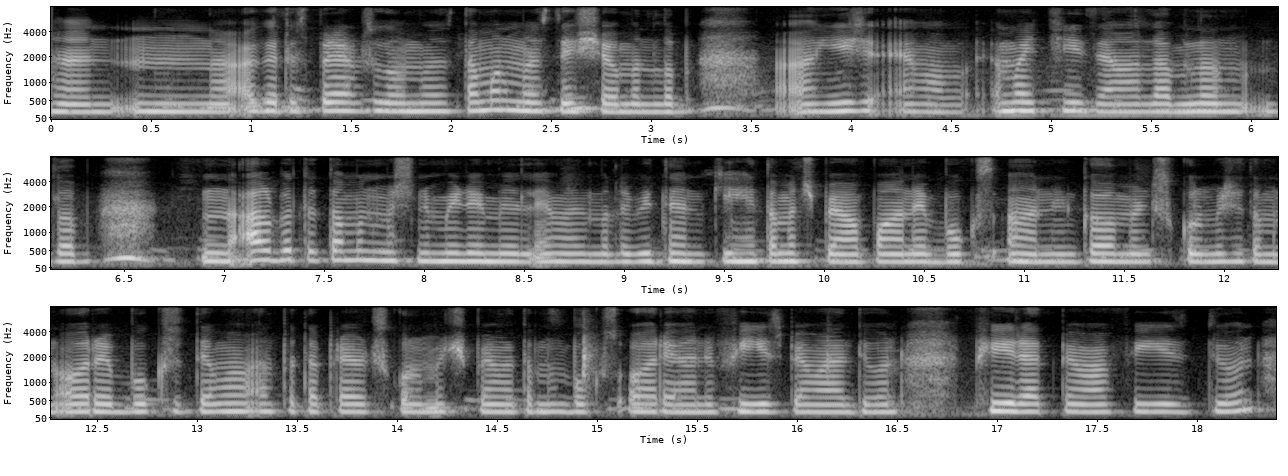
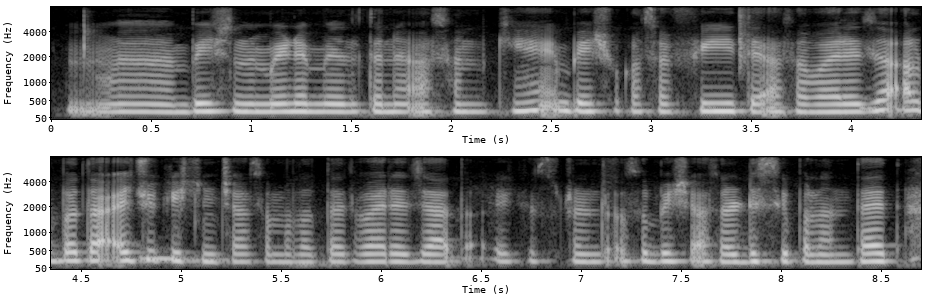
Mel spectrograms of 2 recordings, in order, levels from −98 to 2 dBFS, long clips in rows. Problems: background conversations at intervals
